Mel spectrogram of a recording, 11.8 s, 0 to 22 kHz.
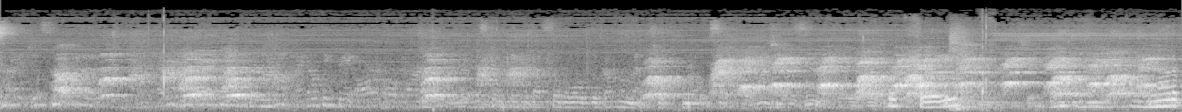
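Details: Male Cockapoo puppies, four brothers, recorded indoors on 18 April 2014, giving rapid, high, short yips and yelps in irregular bursts, some drawn-out whimpering notes, over a person talking throughout.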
